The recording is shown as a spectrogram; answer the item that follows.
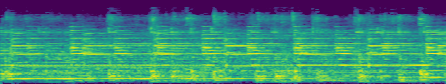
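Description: Music with long held notes over a steady percussion beat, about two strokes a second.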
